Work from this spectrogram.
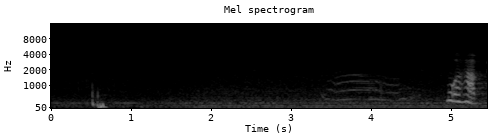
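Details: A young female Bengal cat in heat gives drawn-out, wavering meows, calling for a mate.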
